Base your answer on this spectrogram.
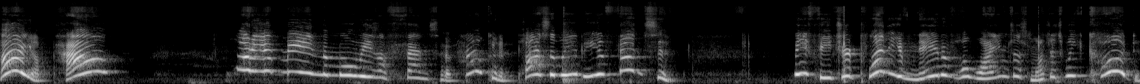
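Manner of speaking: pitched way up, bouncing around in pitch. Having promised a really good impression, begin it now in a Mickey Mouse voice. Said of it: "I can do a really good Mickey voice".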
